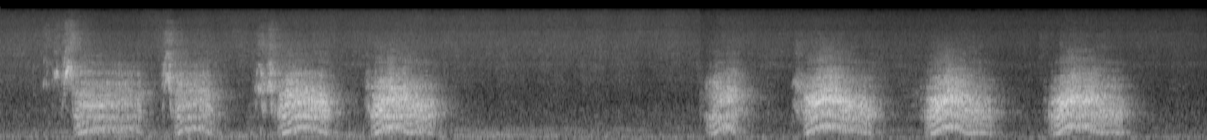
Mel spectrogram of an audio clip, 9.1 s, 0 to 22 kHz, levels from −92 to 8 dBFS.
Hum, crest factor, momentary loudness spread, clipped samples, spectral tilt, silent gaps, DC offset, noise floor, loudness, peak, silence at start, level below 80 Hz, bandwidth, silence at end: none; 18 dB; 23 LU; under 0.1%; -2.5 dB/octave; none; under 0.1%; -43 dBFS; -18 LUFS; -2 dBFS; 0 s; -54 dBFS; 16 kHz; 0.5 s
